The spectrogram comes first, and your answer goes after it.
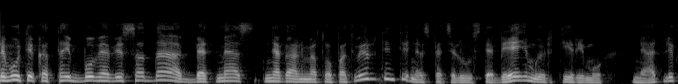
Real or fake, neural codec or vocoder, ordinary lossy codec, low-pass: real; none; Opus, 16 kbps; 7.2 kHz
